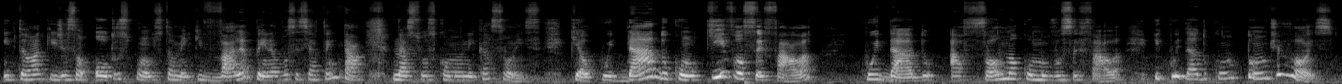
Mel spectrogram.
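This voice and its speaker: A woman therapist from Brazil giving a live talk from home, speaking a bit louder on purpose and checking in with listeners. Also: medium pitch, expressive, moderate pace, a little hiss or hum. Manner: speaking a little louder on purpose, didactic, tag questions. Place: at home, window shut, air conditioning on.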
